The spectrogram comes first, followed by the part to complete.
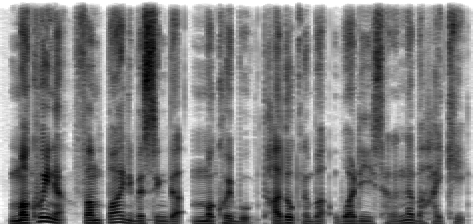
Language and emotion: Manipuri, neutral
